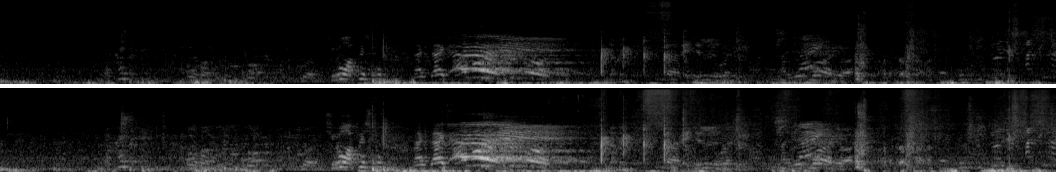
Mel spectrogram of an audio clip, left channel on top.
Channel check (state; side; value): quieter; left; 8.7 dB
